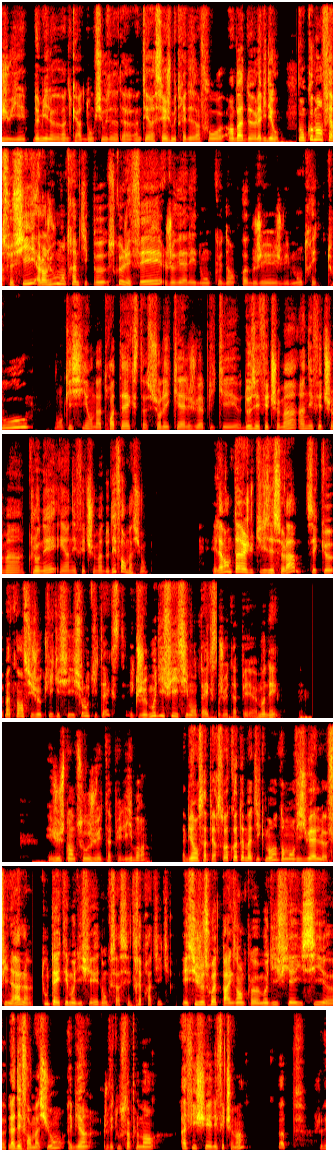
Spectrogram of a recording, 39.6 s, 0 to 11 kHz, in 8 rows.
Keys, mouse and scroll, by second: 0.4-1.2 scroll up 2, 5.8 middle click, 5.9-6.7 scroll, 8.5 click, 9.7 click, 10.4 ctrl+scroll down 1, 10.6 ctrl+middle click, 11.1 click, 20.9 click, 22.6 click, 23.3 Caps_Lock, 23.4-25.4 typing, 25.9 click, 26.8-27.6 typing, 36.9 click, 38.3 click, 39.1 click.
